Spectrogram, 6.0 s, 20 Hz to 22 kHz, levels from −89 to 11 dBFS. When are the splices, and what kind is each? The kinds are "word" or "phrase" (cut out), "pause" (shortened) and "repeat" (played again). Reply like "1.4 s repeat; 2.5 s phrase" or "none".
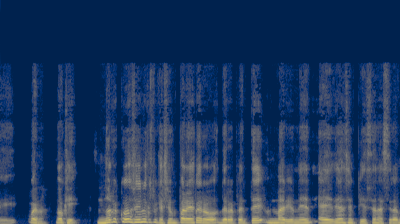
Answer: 1.3 s pause; 2.9 s word; 4.8 s word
